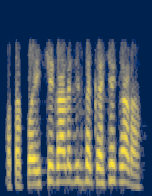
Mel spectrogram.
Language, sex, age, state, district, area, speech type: Marathi, male, 18-30, Maharashtra, Hingoli, urban, conversation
